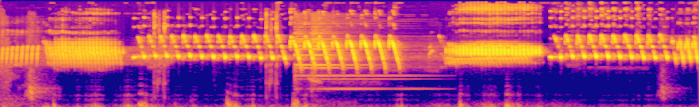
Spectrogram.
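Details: Canary song used to prompt young canaries to answer: dense buzzy rattles, fast repeated trills and rising whistled notes alternating in a varied, high-pitched sequence, with faint low thumps beneath.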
